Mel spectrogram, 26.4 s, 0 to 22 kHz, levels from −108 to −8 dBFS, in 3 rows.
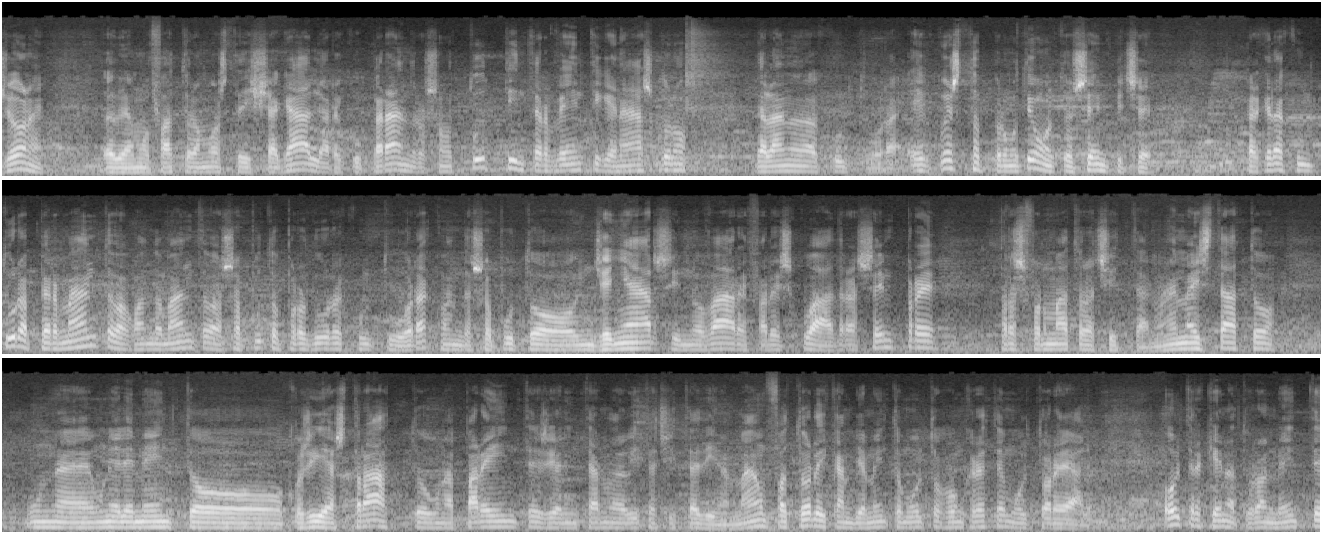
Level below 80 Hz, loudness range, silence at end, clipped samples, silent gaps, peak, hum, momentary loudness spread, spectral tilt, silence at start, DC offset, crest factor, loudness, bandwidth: -50 dBFS; 3 LU; 0 s; under 0.1%; none; -4 dBFS; none; 8 LU; -5.5 dB/octave; 0 s; under 0.1%; 20 dB; -24 LUFS; 15 kHz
